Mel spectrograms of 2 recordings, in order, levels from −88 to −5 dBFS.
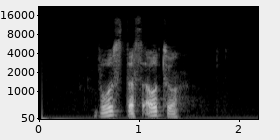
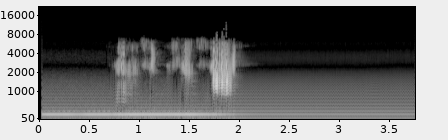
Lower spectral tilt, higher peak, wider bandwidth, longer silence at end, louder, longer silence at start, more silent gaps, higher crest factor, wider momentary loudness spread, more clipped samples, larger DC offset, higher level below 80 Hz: first, -6 dB/octave vs -4 dB/octave; second, -14 dBFS vs 0 dBFS; first, 15 kHz vs 10 kHz; first, 0.8 s vs 0 s; second, -32 LUFS vs -24 LUFS; about the same, 0.05 s vs 0 s; neither; second, 22 dB vs 28 dB; second, 9 LU vs 21 LU; neither; neither; second, -68 dBFS vs -46 dBFS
